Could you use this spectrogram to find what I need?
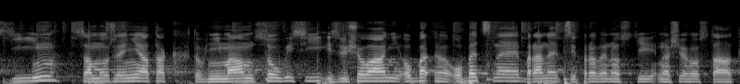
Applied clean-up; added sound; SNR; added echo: none; Drum kit; 18 dB; none.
